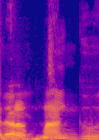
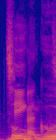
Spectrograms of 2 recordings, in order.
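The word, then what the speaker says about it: 친구: kafe Oh cingurel man Cin eh copi copy cingu ya BAC bacanya cinggu Ya bukan cingu cinggu cingu Pak Eng Pak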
